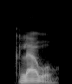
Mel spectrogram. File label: "Clavo", Spanish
